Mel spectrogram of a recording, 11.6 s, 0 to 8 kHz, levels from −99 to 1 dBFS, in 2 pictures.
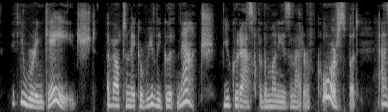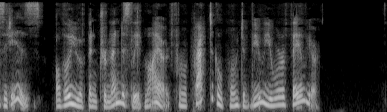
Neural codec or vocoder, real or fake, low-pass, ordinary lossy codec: none; real; 7.2 kHz; AAC, 32 kbps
